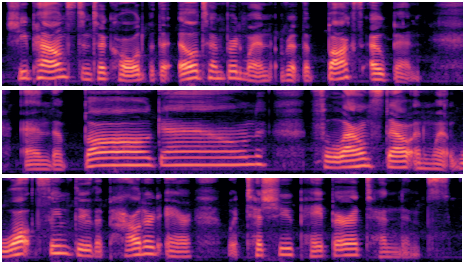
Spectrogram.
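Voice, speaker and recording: Female teacher for picture-book narration: lowish pitch, dry close sound, expressive, questioning. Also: no room sound. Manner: expressive, pausing to ask children questions. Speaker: teacher reading aloud. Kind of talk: interactive storybook read-aloud.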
